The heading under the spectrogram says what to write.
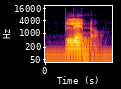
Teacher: la U se abre en O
